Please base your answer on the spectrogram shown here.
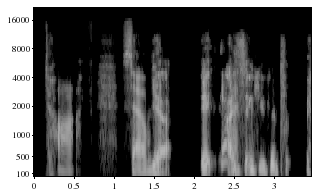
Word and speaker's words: Thoth: But I think the idea is to pronounce it as like theta, TH. Right. TH. So Thoth, I think, is probably the safer pronunciation.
